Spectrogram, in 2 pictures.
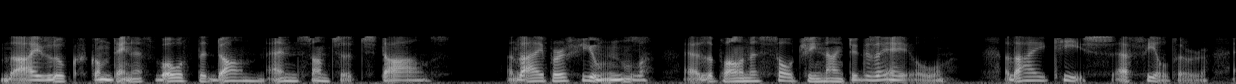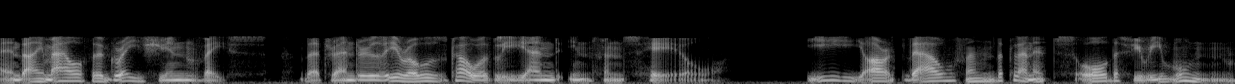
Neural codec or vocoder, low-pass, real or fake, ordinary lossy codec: autoencoder, 22.05 kHz, a latent of 192 numbers a frame, VITS, trained on many speakers; 3.6 kHz; fake; MP3, 24 kbps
